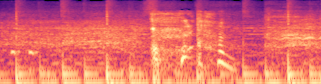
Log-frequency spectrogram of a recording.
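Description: A coughing fit by Hillary Clinton on the campaign trail, several harsh coughs in quick succession, layered over a steady, driving rhythmic beat that keeps pulsing underneath.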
